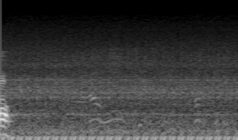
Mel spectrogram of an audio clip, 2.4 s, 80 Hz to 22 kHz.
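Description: Yamaha Ténéré 700's parallel-twin engine running at low revs, a steady, evenly pulsing low rumble as the bike creeps along at walking pace.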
